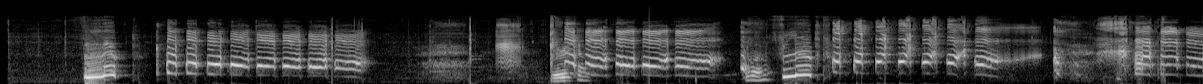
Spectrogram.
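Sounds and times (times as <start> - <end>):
baby laughing: 1.6 - 3.8, 5.0 - 7.3, 8.2 - 12.0.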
